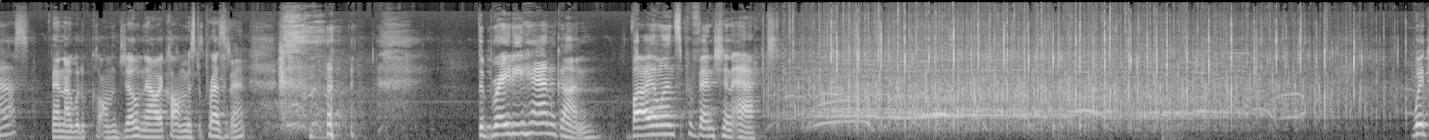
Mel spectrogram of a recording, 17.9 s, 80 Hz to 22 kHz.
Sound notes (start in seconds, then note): 3.3 laughter; 11.0 applause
